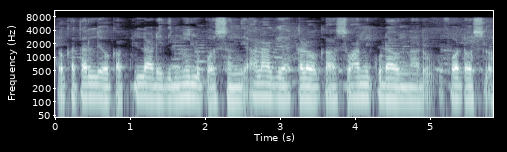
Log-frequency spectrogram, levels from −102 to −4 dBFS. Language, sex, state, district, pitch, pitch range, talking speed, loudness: Telugu, male, Andhra Pradesh, Sri Satya Sai, 115 Hz, 110-120 Hz, 155 wpm, -17 LUFS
